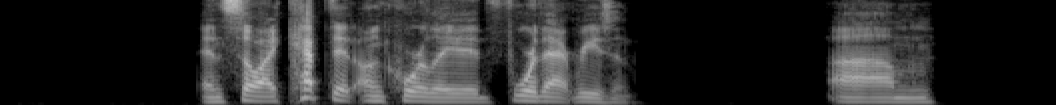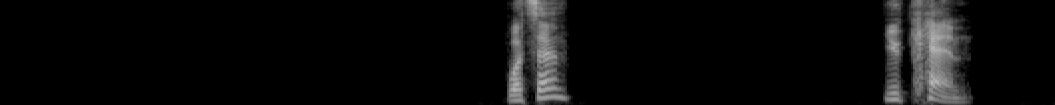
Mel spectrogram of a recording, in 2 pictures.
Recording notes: This was a live class recorded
